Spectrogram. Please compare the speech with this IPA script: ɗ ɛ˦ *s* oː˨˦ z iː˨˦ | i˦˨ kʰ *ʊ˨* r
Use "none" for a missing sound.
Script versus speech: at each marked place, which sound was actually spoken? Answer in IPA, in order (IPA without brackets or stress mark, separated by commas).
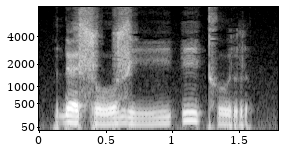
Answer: s, ʊ˨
